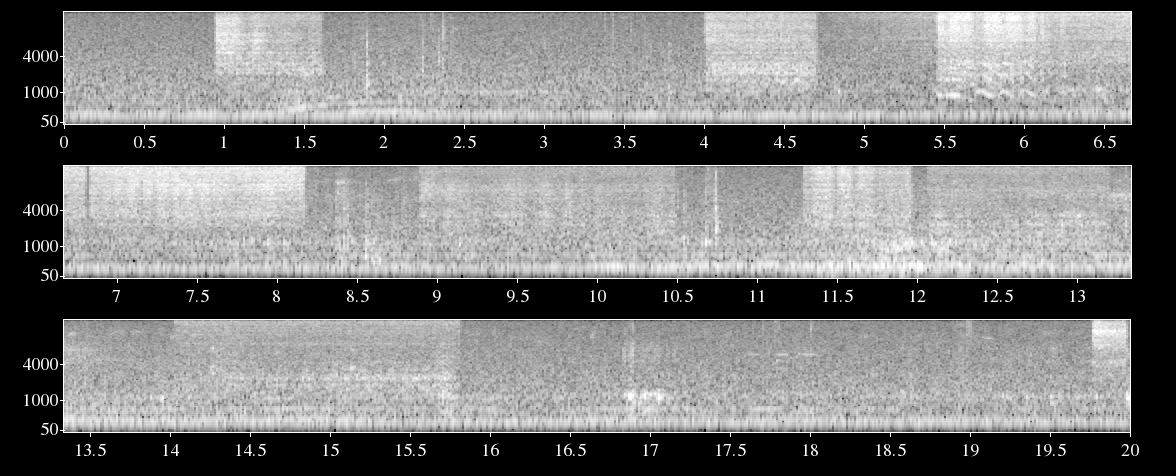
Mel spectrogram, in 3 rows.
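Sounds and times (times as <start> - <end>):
airbrush spraying bursts: 1.0 - 1.6, 4.0 - 8.2, 8.9 - 10.5, 11.3 - 13.2, 19.8 - 20.0.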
